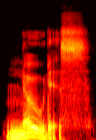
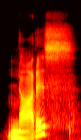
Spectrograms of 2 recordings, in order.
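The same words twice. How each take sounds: First: The first vowel is an 'oh' sound. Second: The first vowel is an 'ah' sound. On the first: The speaker calls it right. "the correct pronunciation is notice. You just need to change the ah to an o" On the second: The speaker calls it wrong. "maybe you say notice"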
